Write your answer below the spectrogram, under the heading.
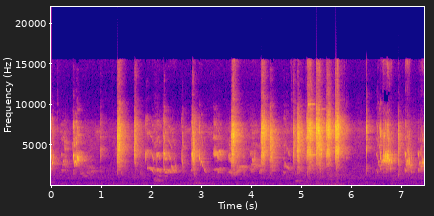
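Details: Kept budgerigars, including a yellow one, sing while playing on a swing: a busy, chattering warble of rapid high chirps, clicks and squeaky notes running almost without pause, with a few louder bursts.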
